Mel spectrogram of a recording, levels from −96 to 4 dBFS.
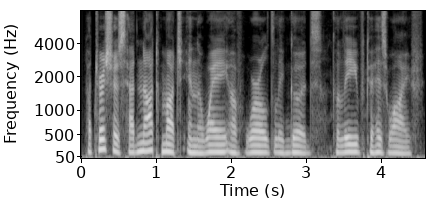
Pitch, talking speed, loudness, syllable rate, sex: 145 Hz, 195 wpm, -15 LUFS, 4.3 syllables/s, male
